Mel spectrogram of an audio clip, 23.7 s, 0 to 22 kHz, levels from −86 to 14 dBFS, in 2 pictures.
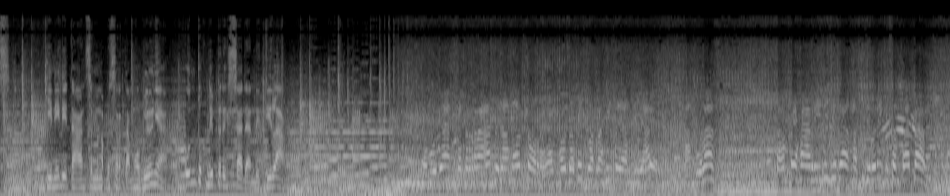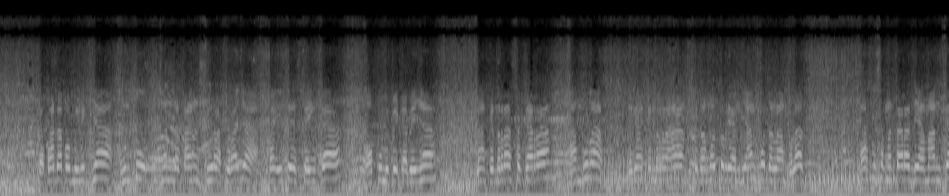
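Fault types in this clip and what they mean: Compressed frames skipped: the audio jumps forward at 1.26, 4.39, 6.11, 8.11 and 14.26 s, each time losing roughly 150 to 500 ms, because whole blocks of compressed audio, consistent with 23.2 ms frames, were missing or rejected by the decoder as damaged.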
